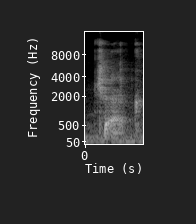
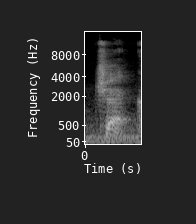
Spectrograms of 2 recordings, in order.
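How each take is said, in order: First: "check" with tch and a short e; English check. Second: "Check" repeated as tch plus short e; English check. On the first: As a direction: say "check" slowly for a class. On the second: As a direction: say "Check" again as the model for the class. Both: Shown as a demonstration. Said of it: "les prononce comme".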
